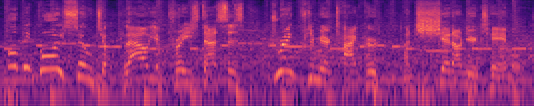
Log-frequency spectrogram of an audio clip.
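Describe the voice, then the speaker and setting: A man's voice: sits high, wildly swooping pitch, measured pace, exaggerated voice. An actor playing a hot-tempered, foul-mouthed male island chieftain who taunts and swaggers in a game cutscene. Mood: mocking. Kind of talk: video game cutscene acting. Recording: game cutscene with loud score. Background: loud orchestral music.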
